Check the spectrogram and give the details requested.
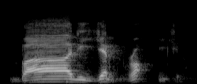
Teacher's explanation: را کو پر کر کے بادی یر رأی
